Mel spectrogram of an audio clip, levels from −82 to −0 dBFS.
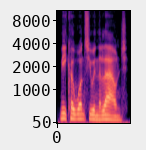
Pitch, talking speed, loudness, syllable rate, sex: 130 Hz, 245 wpm, -17 LUFS, 6.0 syllables/s, male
